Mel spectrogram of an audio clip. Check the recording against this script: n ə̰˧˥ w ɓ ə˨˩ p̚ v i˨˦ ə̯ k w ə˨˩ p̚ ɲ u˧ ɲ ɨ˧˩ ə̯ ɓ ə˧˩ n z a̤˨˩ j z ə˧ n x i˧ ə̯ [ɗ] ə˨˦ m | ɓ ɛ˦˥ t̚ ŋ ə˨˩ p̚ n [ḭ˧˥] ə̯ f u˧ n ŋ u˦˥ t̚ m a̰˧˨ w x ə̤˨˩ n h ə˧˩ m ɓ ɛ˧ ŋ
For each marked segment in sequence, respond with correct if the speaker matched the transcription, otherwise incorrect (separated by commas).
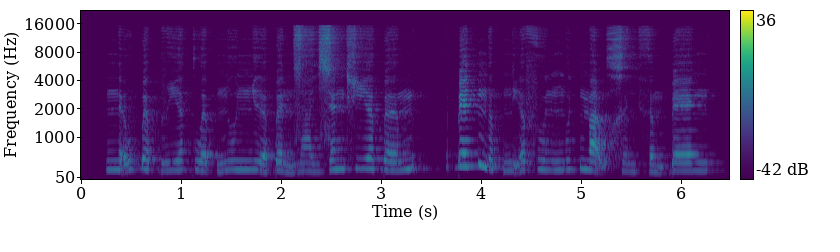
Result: incorrect, correct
